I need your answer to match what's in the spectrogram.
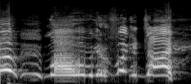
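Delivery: put-on full-blown panic, shrill, very high and loud. Retelling calling to Mom while a tiger has a finger, imitating panicked freaking out. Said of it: "I'm fucking losing it".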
